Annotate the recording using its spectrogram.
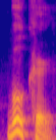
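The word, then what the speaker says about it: bouquet: তাহলে এটির উচ্চারণ কীভাবে হয়? ব্যালে, ব্যালে, ব্যালে, ভ্যালে, ভ্যালে, ভ্যালে। বুকে, বুকে, বুকে।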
